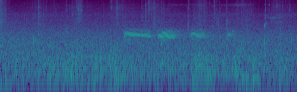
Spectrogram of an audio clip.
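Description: Crows caw a few times at middle distance in the snowy wilderness of the survival game The Long Dark, over a steady wind-like outdoor hiss, with no talking.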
